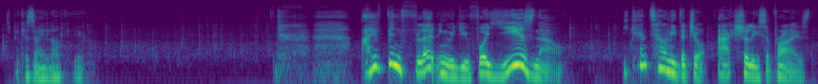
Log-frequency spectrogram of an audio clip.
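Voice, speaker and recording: A man playing a devoted, flirty butler in an intimate ASMR roleplay, tender and hesitant, often sinking into a breathy whisper. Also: mid-range voice, dark tone, heavily acted. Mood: earnest, flirtatious. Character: flirty lovestruck male butler, devoted and deferential.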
